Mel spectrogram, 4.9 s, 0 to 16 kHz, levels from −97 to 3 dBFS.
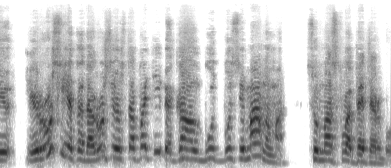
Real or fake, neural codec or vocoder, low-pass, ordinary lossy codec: fake; codec, 44.1 kHz, 7.8 kbps, DAC; 14.4 kHz; AAC, 64 kbps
